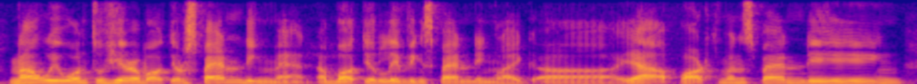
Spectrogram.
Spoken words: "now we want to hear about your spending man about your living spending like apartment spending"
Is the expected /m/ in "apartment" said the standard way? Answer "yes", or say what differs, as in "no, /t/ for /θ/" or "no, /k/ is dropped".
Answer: yes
